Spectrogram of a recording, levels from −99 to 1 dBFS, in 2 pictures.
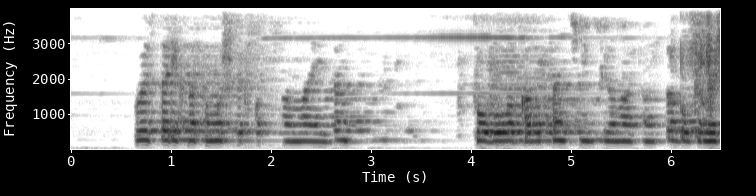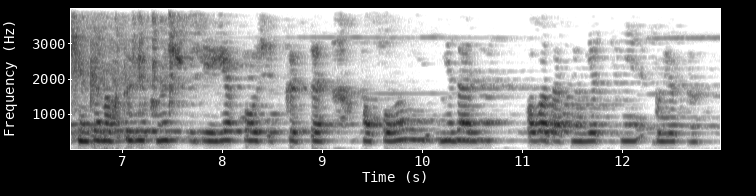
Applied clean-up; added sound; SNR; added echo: classical method WPE with log-MMSE.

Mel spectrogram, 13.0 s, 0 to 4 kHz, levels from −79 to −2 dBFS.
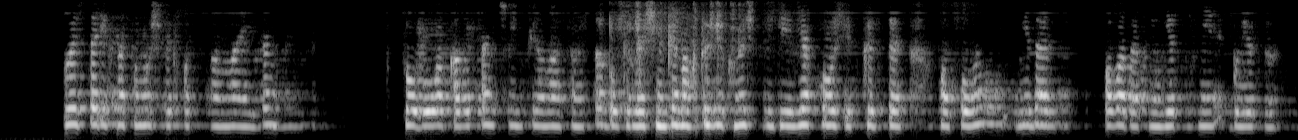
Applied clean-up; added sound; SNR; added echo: neural mask model DeepFilterNet 3.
